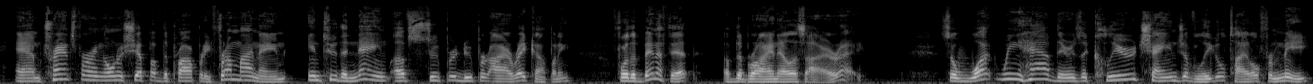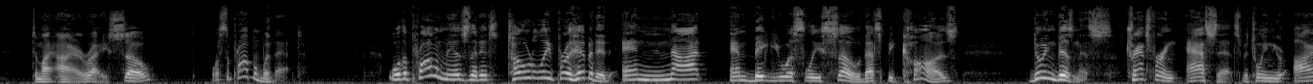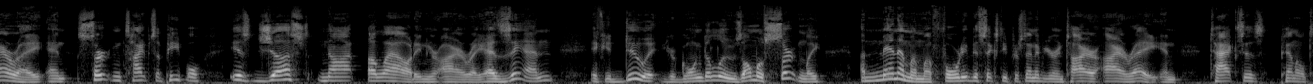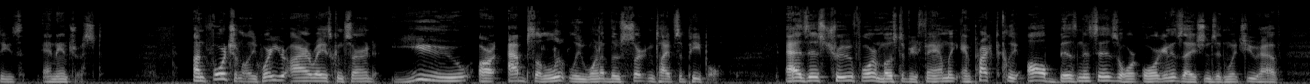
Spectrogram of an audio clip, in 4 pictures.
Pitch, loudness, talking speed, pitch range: 155 Hz, -27 LUFS, 165 wpm, 130-185 Hz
